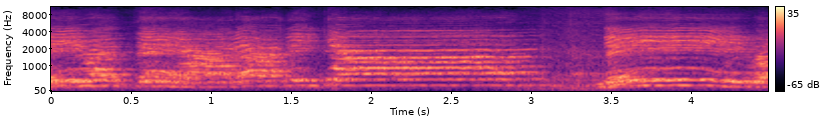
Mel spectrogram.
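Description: A group of women and men singing a Malayalam Christian song together, holding one long note in the middle and starting a new phrase near the end.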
